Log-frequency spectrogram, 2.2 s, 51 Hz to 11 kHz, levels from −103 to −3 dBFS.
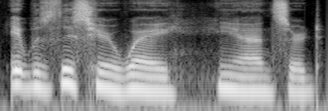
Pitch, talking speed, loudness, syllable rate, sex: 145 Hz, 190 wpm, -18 LUFS, 4.9 syllables/s, male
